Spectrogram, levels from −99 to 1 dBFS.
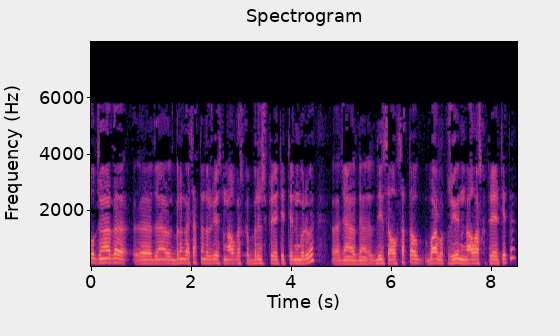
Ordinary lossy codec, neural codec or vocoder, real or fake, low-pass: MP3, 24 kbps; none; real; 7.2 kHz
